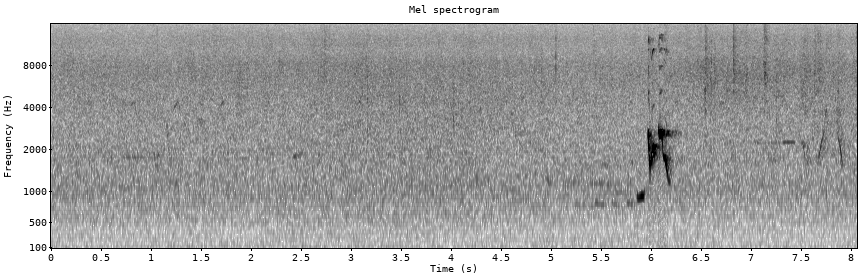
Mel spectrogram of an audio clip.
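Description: A small songbird gives one short, sharp call rising in pitch about six seconds in, with a few faint chirps near the end, over the faint steady sound of a small stream.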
